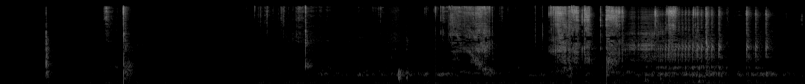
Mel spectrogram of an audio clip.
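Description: Wrapping on a toy capsule ball being peeled and torn off by hand: a couple of light clicks, then from about two and a half seconds in, irregular tearing and crinkling that is loudest in the last few seconds.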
